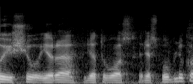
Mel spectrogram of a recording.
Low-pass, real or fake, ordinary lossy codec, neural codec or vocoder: 14.4 kHz; fake; MP3, 96 kbps; codec, 44.1 kHz, 7.8 kbps, DAC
